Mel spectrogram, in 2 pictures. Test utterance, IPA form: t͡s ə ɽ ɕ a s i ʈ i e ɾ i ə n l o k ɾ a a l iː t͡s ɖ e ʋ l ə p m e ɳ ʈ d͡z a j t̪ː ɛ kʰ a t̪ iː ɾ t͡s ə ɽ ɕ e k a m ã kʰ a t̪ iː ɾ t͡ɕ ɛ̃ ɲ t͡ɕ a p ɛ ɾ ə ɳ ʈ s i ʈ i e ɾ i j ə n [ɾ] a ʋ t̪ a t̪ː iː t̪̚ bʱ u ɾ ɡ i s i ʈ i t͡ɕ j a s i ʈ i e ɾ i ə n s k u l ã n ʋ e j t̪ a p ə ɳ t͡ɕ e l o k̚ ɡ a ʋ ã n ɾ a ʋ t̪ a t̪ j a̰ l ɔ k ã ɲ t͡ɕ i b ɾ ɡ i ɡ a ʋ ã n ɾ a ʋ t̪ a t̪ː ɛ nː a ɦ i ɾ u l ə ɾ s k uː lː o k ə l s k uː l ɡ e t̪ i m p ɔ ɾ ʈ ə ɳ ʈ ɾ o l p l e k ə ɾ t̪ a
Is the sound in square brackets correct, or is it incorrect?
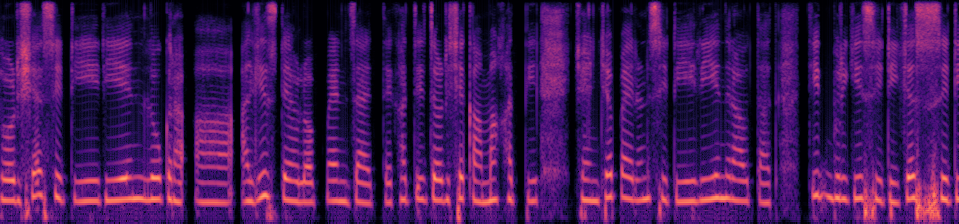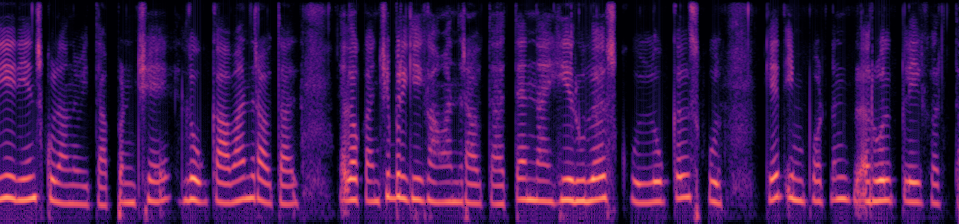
correct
